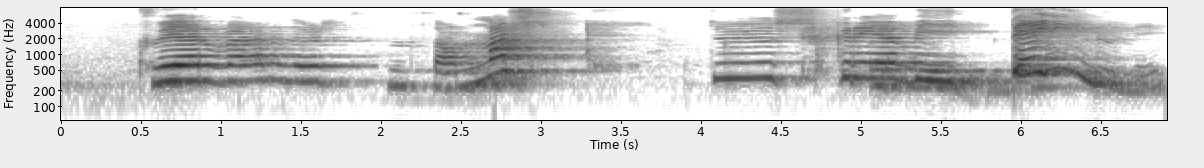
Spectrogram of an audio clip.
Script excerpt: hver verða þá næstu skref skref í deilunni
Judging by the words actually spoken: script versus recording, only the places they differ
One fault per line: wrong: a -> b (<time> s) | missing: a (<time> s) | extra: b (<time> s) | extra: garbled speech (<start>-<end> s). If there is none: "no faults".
missing: skref (5.4 s)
